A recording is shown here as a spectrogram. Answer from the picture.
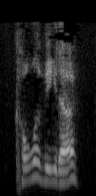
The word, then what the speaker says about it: Colavita: Colavita, C-O-L-A-V as in Victor, mm-hmm. I-T-A, mm-hmm.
